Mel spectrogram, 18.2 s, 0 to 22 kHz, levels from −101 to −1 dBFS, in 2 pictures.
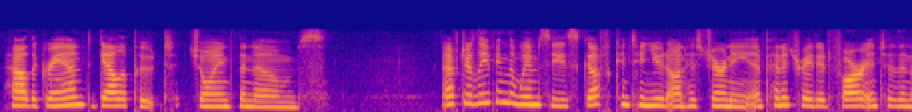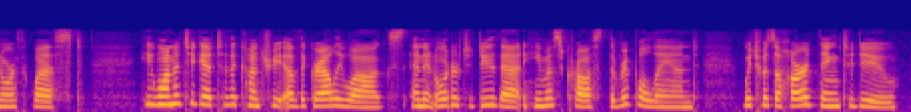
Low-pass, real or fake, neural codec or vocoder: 7.2 kHz; real; none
